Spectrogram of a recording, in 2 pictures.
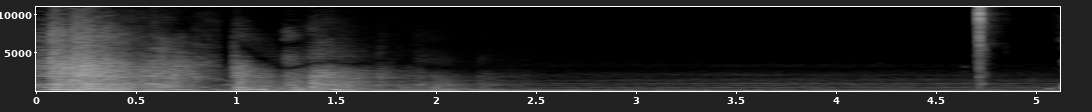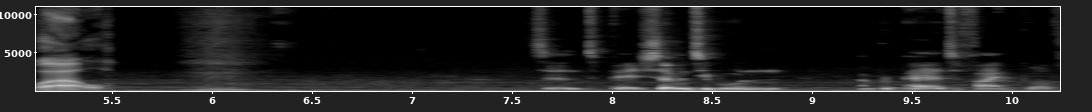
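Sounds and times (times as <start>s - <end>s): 
heavy metal cell door torn from its hinges crashing onto hard rock floor: 0.0s - 2.4s
speech: 5.1s - 5.6s, 7.6s - 10.2s.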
